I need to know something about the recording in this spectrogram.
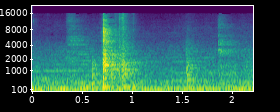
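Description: Stainless-steel roll-top chafing dish lid being slid shut, with a short loud rush and clatter a little before the middle. Background music plays under it.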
